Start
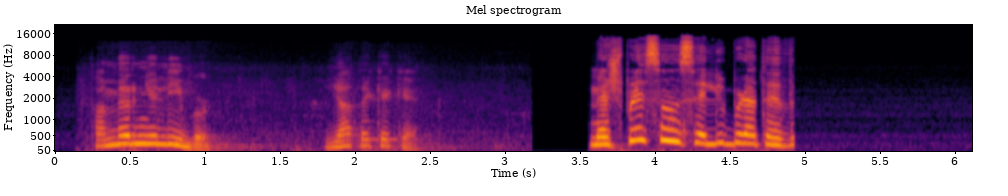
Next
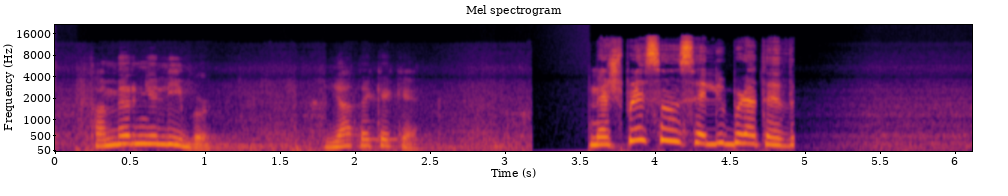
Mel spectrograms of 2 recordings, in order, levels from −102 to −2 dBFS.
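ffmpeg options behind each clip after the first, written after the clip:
-filter_complex "[0:a]acrossover=split=1600[a][b];[a]acompressor=threshold=-33dB:ratio=6[c];[c][b]amix=inputs=2:normalize=0,equalizer=f=4k:w=7:g=-9,acompressor=mode=upward:threshold=-40dB:ratio=2.5,volume=2.5dB"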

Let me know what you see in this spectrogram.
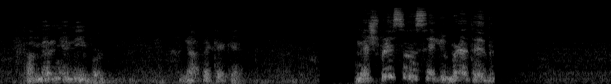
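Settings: -af "flanger=delay=17:depth=6:speed=1.1,afftfilt=real='hypot(re,im)*cos(2*PI*random(0))':imag='hypot(re,im)*sin(2*PI*random(1))':win_size=512:overlap=0.75,alimiter=level_in=7dB:limit=-24dB:level=0:latency=1:release=244,volume=-7dB,volume=5.5dB"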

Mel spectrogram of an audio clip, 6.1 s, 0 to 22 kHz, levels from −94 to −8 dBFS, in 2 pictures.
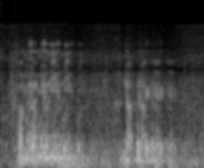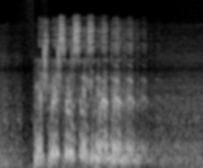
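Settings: -filter_complex "[0:a]acrossover=split=320[a][b];[a]aeval=exprs='0.0158*(abs(mod(val(0)/0.0158+3,4)-2)-1)':c=same[c];[c][b]amix=inputs=2:normalize=0,aecho=1:1:208|416|624|832:0.668|0.194|0.0562|0.0163,volume=6.5dB"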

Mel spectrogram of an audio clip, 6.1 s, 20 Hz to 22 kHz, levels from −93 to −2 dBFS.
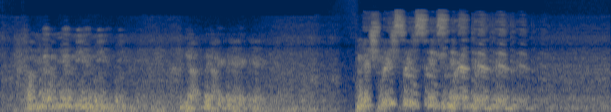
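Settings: -filter_complex "[0:a]alimiter=level_in=2dB:limit=-24dB:level=0:latency=1:release=452,volume=-2dB,asplit=2[a][b];[b]adelay=18,volume=-4.5dB[c];[a][c]amix=inputs=2:normalize=0"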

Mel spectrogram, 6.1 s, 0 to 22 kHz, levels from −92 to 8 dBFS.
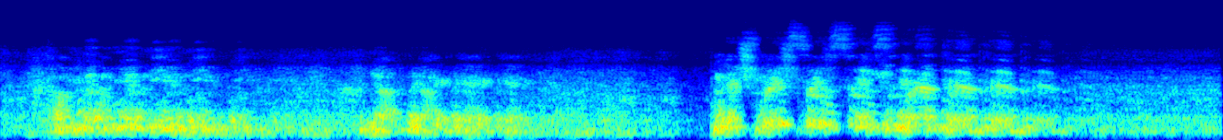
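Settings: -af "highpass=140,lowpass=2.2k,volume=6.5dB"

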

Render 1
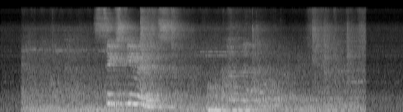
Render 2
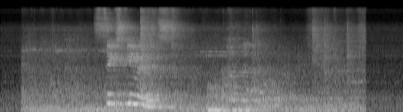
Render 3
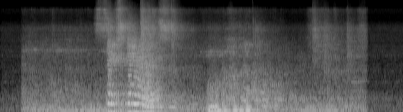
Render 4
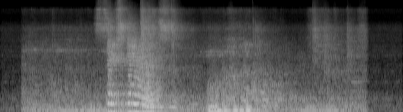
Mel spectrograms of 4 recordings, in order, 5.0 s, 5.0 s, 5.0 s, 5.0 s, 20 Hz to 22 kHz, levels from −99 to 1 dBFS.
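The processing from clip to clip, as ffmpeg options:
-af anull
-af "aeval=exprs='0.237*(cos(1*acos(clip(val(0)/0.237,-1,1)))-cos(1*PI/2))+0.0668*(cos(6*acos(clip(val(0)/0.237,-1,1)))-cos(6*PI/2))':c=same,flanger=delay=18:depth=4:speed=1"
-filter_complex "[0:a]asplit=2[a][b];[b]adelay=19,volume=-12dB[c];[a][c]amix=inputs=2:normalize=0"

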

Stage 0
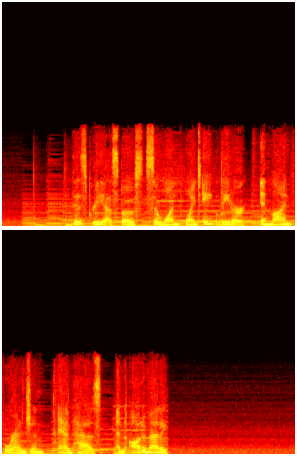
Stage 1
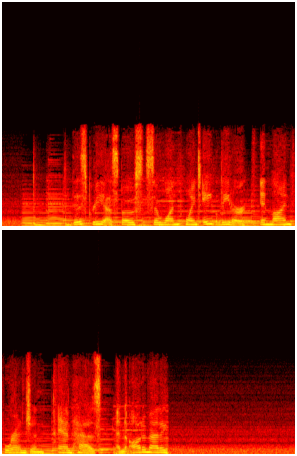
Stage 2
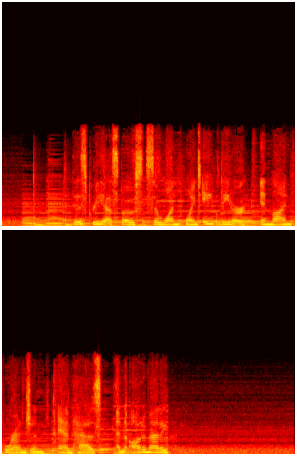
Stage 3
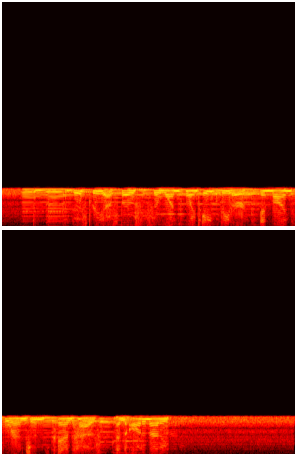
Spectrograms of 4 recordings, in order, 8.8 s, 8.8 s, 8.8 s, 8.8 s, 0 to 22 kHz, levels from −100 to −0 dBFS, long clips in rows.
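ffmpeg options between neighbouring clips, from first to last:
-af "equalizer=f=1.1k:t=o:w=0.22:g=-12.5,areverse,acompressor=threshold=-28dB:ratio=6,areverse"
-af "aecho=1:1:285:0.0841"
-af "asoftclip=type=tanh:threshold=-27dB,lowpass=f=3.1k:t=q:w=0.5098,lowpass=f=3.1k:t=q:w=0.6013,lowpass=f=3.1k:t=q:w=0.9,lowpass=f=3.1k:t=q:w=2.563,afreqshift=-3700"

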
